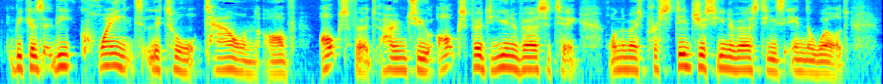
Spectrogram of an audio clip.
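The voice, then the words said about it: Hoarse, rough voice. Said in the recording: “I do have a very sore throat today. So please excuse my voice”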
